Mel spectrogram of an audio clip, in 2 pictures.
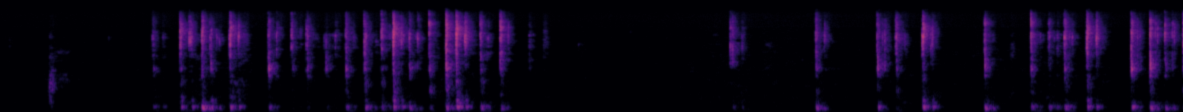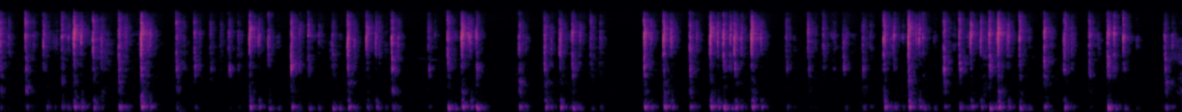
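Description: Someone types on a computer keyboard while searching the internet, fast bursts of close, crisp key clicks separated by short pauses, including one longer gap near the start, with no speech.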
